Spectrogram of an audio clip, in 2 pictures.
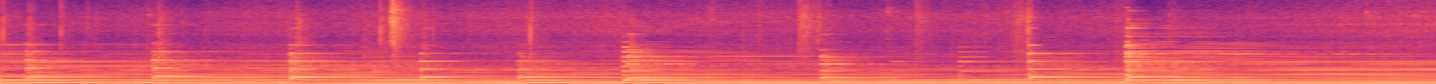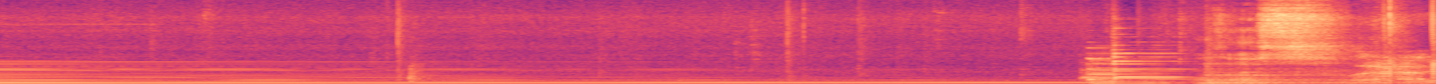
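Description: Solo electric keyboard: a low chord held steadily under a melody of single notes at about two a second. The melody dies away halfway through while the chord rings on. Shortly before the end, a louder burst of band sound with guitar breaks in.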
